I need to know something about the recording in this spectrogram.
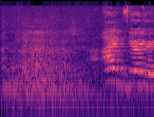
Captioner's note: audience laughter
